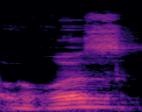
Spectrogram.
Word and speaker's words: heureuse: I put the spelling here, okay, heureux or heureuse, but we really don't pronounce the H, we don't pronounce the X, so really listen more to the pronunciation, heureux or heureuse.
